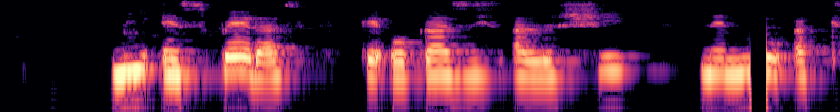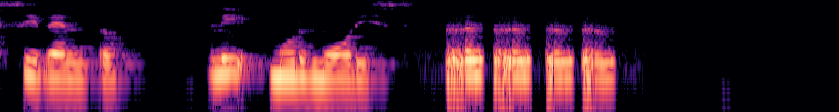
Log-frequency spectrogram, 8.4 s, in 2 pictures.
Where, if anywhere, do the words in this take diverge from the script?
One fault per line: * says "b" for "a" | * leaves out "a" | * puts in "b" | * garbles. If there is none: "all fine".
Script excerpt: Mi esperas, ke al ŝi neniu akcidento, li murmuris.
* puts in "okazis"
